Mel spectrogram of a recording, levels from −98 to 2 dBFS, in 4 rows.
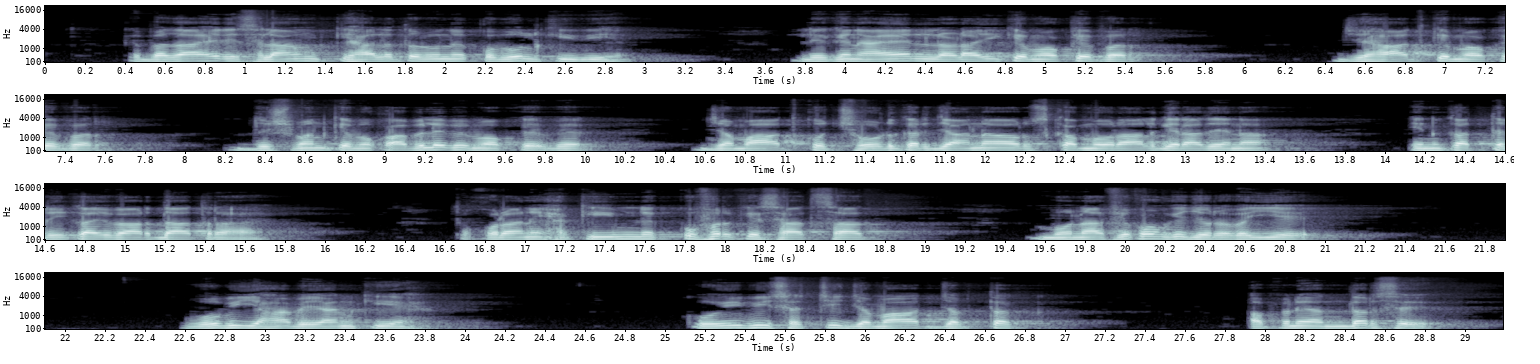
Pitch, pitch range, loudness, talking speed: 140 Hz, 130-150 Hz, -15 LUFS, 145 wpm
